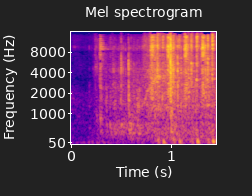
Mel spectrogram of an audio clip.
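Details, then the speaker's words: Troy-Bilt TB240 self-propelled mower with Honda engine, after carburetor cleaning, engine hot: catches and settles into a steady, even beat with strong low thump and no misses; now running properly. "so there you go it runs really well now"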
